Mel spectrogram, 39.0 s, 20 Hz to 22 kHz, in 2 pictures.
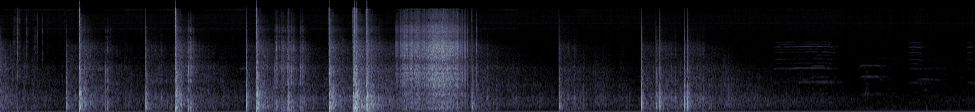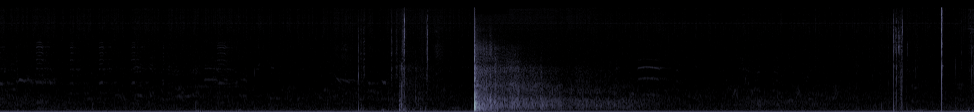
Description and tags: Recorded by my MP3 player. Rockets were launched from the edge of the street approx from 100 meters away.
